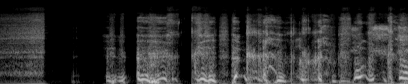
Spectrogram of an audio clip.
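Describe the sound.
A voice imitates a man's harsh coughing fit after a puff on a vape, starting with a few sharp bursts after a brief pause, then breaking into a continuous run of hacking, throaty coughs, loud.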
